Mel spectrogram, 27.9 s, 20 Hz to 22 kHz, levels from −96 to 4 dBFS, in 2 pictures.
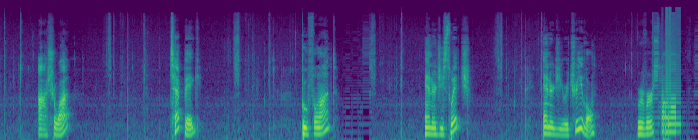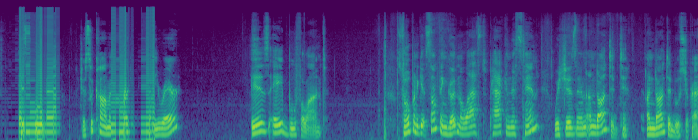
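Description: Audio likely arriving too seldom, with roughly 5 ms snippets repeated to fill the gaps, gives robotic sound from repeated short buffers at 6.88–7.44, 13.05–15.18 (mostly repeated) and 16.19–17.06 s: a rigid metallic buzz at 188 Hz.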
